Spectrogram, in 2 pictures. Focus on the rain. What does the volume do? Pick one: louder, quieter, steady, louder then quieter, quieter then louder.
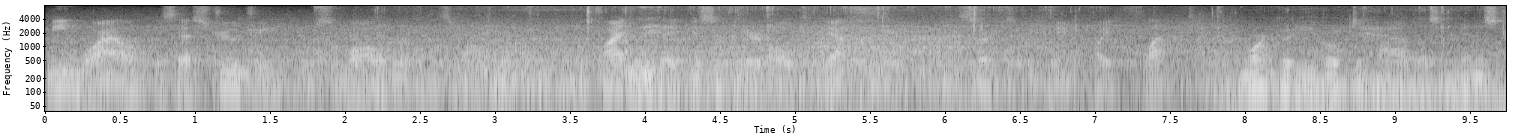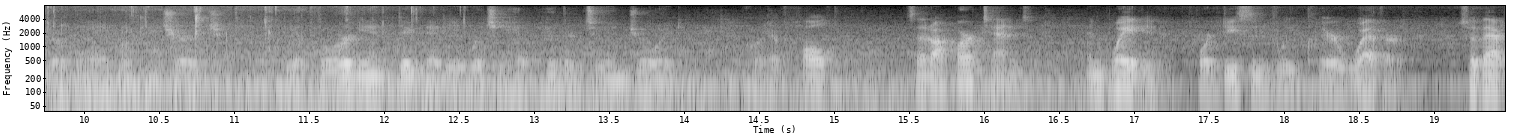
quieter.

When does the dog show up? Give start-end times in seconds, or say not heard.
not heard.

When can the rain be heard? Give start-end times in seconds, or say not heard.
0.0-19.4.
